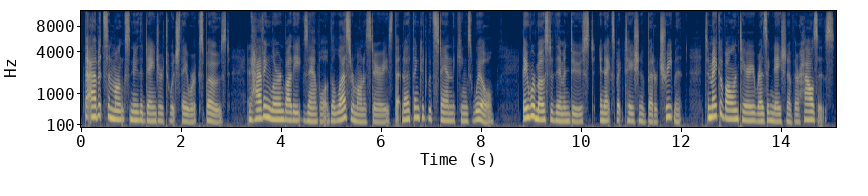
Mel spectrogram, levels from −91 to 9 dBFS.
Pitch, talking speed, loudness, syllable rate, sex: 195 Hz, 190 wpm, -19 LUFS, 5.8 syllables/s, female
